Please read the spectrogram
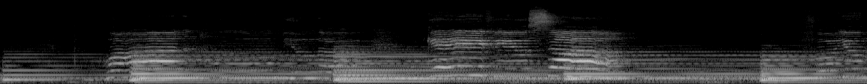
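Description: A woman singing a slow worship song while accompanying herself on an upright piano. Held piano chords change every two seconds or so, and the voice comes in about a second in.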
